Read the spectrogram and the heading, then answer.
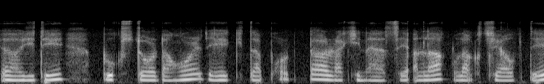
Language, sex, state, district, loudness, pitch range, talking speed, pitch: Nagamese, female, Nagaland, Kohima, -18 LUFS, 195-220 Hz, 130 wpm, 205 Hz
